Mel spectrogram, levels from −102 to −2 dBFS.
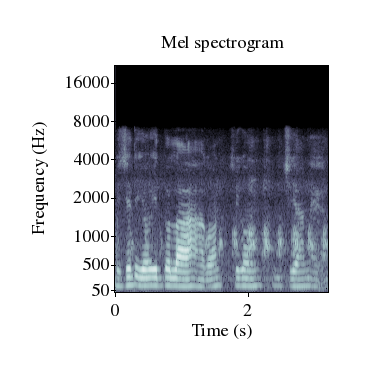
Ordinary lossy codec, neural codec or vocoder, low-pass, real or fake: none; none; 7.2 kHz; real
